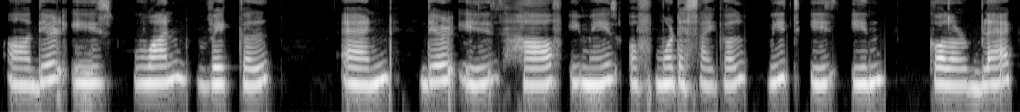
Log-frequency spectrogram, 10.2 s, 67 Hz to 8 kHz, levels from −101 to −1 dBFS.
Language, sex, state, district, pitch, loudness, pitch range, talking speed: English, female, Sikkim, Gangtok, 230 Hz, -18 LUFS, 225-255 Hz, 100 wpm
